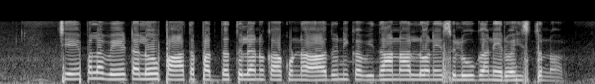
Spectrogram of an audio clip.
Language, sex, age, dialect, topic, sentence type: Telugu, female, 31-35, Central/Coastal, agriculture, statement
